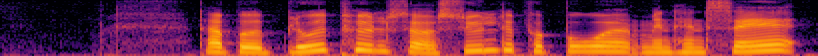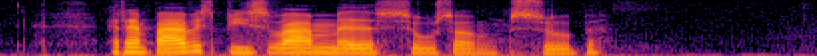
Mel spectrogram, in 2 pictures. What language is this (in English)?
Danish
